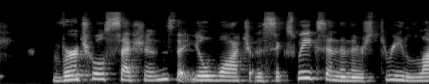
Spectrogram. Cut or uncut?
cut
